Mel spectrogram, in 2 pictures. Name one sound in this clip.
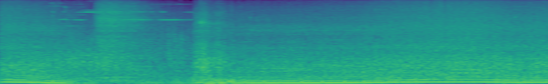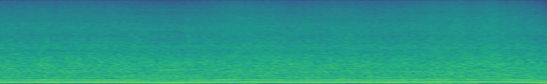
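Tyres crunch over sand and gravel.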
